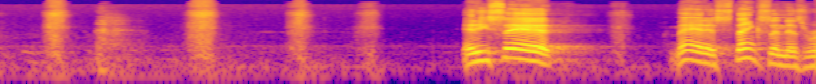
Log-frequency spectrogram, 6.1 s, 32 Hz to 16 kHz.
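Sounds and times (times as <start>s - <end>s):
voice imitating a grandfather sniffing through the nose: 0.3s - 3.0s
speech: 3.5s - 4.3s, 5.0s - 6.1s.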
